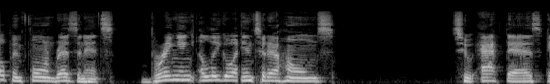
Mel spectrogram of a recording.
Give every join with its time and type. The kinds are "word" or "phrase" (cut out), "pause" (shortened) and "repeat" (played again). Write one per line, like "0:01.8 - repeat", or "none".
0:01.3 - word
0:02.4 - word

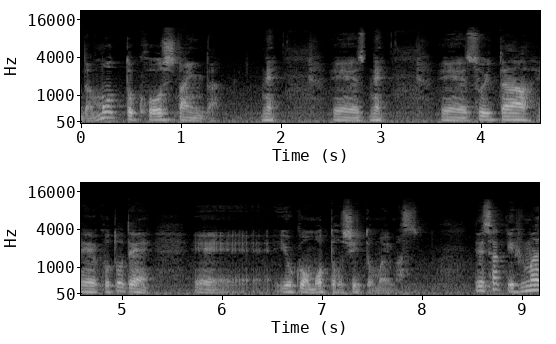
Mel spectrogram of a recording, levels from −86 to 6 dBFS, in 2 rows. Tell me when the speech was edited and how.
0:02.8 - repeat

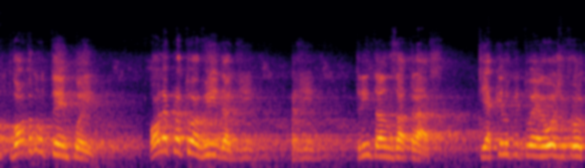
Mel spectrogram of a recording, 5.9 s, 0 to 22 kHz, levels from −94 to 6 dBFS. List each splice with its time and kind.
0:01.4 - pause
0:02.9 - repeat
0:04.8 - phrase

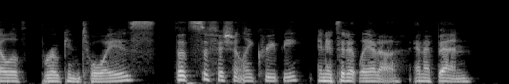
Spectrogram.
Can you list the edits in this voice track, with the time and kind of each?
0:03.1 - pause

